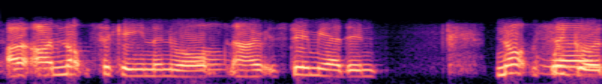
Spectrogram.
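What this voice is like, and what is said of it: Hoarse, strained voice. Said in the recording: “I think I've lost my voice through shouting to her”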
